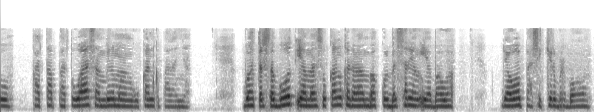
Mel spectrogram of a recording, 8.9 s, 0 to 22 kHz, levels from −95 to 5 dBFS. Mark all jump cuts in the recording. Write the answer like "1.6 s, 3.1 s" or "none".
3.5 s, 7.3 s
